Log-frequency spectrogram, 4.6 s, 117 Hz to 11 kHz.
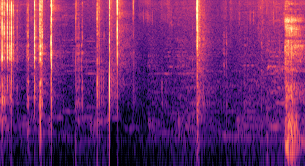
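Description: Plastic DVD cases being handled: a quick run of sharp clicks and knocks, then single louder clicks about 1.5 s and 3 s in, and a short rustle near the end.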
